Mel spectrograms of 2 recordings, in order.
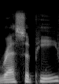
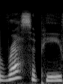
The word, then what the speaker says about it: recipe: you have a good recipe for banana bread?" Or you can say, "I followed a recipe from the internet." Be careful with the pronunciation. We say recipe with three syllables.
